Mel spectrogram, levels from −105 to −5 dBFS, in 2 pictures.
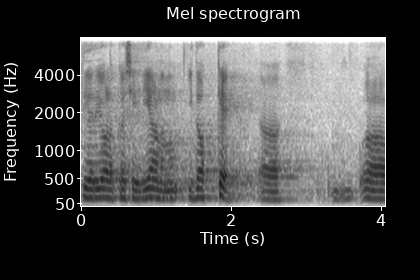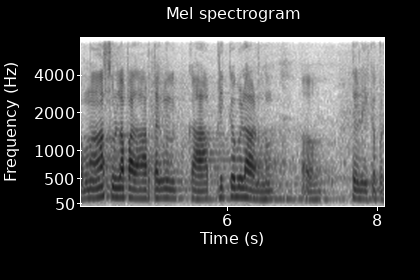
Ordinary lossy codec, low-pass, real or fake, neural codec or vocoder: none; 7.2 kHz; real; none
